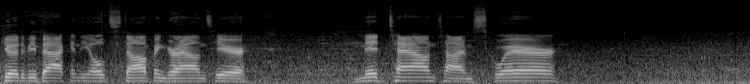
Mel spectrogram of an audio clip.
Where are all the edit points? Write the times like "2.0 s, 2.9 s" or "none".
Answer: none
